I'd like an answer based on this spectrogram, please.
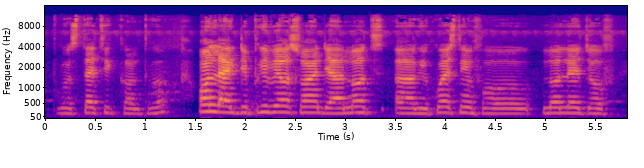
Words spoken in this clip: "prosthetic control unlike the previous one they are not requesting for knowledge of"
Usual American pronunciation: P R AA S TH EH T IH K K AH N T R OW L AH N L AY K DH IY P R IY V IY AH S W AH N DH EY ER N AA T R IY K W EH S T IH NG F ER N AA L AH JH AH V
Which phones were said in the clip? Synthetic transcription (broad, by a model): P R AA S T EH T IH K K AH N T R OW L AH N L AY K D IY P R IY V IY AH S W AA N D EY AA N AA T R IY K W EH S T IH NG F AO N AA L AH JH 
